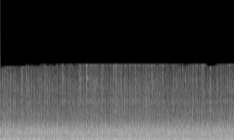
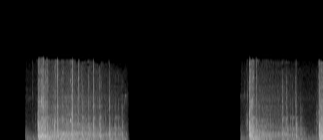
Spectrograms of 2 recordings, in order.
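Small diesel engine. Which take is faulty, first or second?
second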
